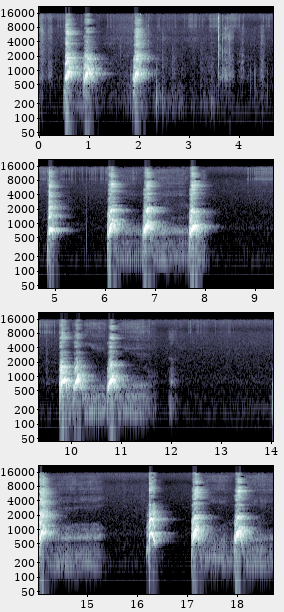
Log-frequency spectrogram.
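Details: Luci, a Cairn Terrier, barking: sharp, loud barks given singly, in pairs and in short runs of three, about fourteen in all, separated by pauses of up to two seconds, against a quiet background.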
